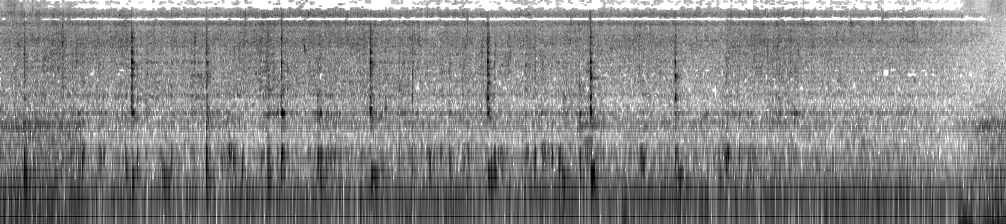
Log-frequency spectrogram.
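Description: Diced onion sizzling in oil in an Instant Pot on its sauté setting, the onion being stirred, with several sharp clicks of a utensil against the pot.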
